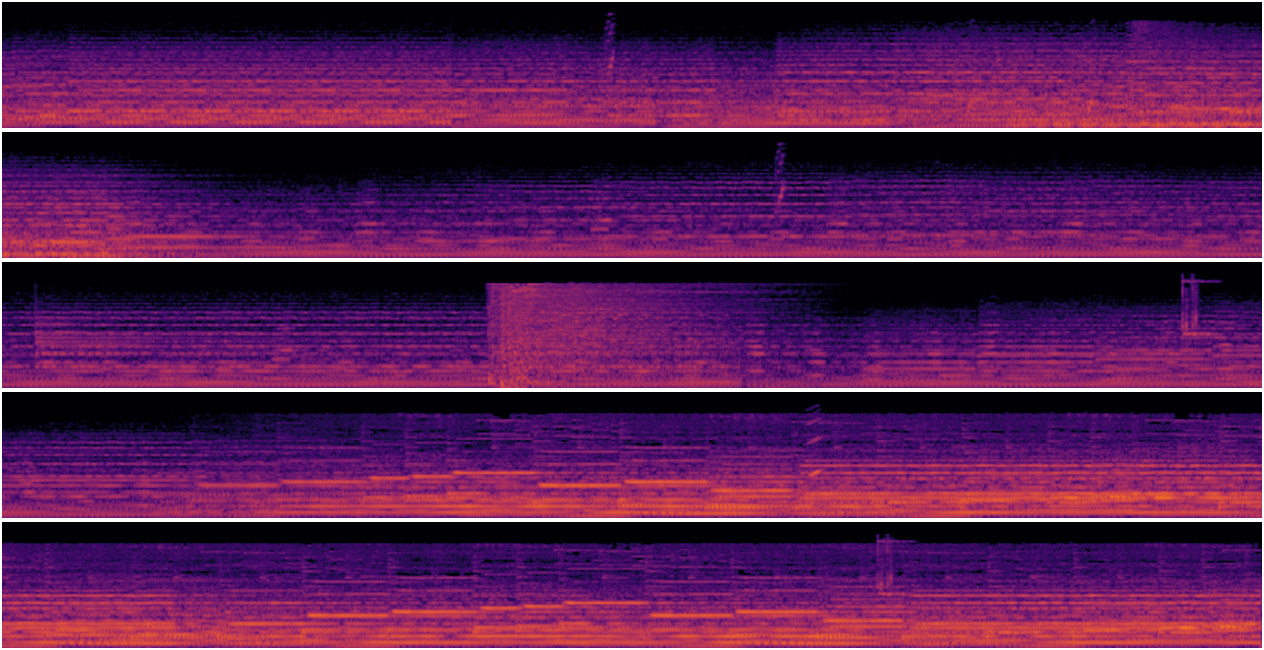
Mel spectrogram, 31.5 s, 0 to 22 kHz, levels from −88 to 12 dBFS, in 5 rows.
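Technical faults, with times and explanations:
0.70–2.25 s, broken-record loop: a 0.32 s piece repeats exactly, five times back to back. Likely a stall resending its last fragment. The intended audio is lost.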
